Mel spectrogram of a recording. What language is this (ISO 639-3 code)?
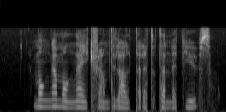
swe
